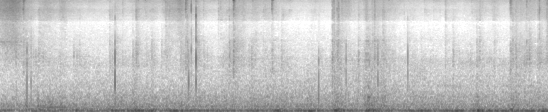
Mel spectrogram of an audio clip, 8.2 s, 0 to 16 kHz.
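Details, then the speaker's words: 2015–2020 Ford F-150/Super Duty/Expedition after the sunroof cleaning in TSB 20-2093, driven over a broken, bumpy parking lot: low cabin rumble with scattered light knocks. The earlier beeping squeak is gone, with no sunroof squeak or rattle. "the squeaking's gone. Before, when I used to be driving in this parking lot, you start shaking the wheel, it would be like beep, beep, beep, beep, beep. Nothing at all. No issues, nice and clean. No sounds."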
